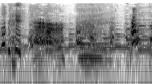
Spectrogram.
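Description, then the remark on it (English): A dog named Craggy, presented as a were-dog for Halloween, gives rough, drawn-out growling barks and howls: two long loud bursts followed by a sharper, higher yelp, with no talking over them. “He's a were-dog. He's not wearing anything special.”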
